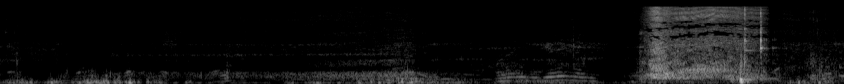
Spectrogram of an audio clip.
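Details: An angry cobra, cornered during a snake rescue from a bathroom, gives one loud, breathy hiss lasting about a second. Before it come low murmuring voices and rustling handling sounds.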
